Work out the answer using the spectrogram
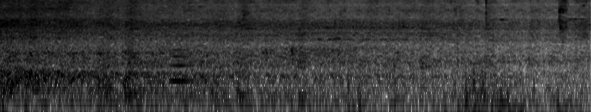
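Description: Electric multiple unit (EMU) local train running close by on the track, its running noise dying away as it moves off.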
